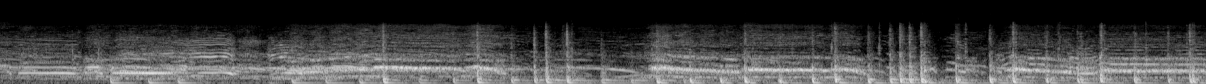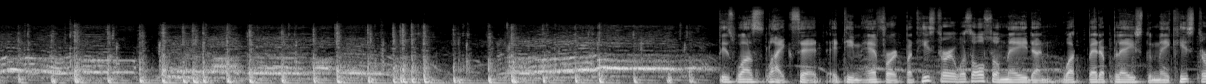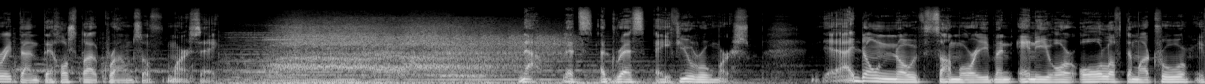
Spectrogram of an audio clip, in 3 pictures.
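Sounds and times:
large crowd of football ultras cheering and chanting in unison at night: 0:00.0 - 0:19.2, 0:20.1 - 0:32.7
rhythmic shouts of crowd: 0:00.0 - 0:19.2, 0:23.9 - 0:31.0
speech: 0:19.3 - 0:27.3, 0:29.3 - 0:36.1.

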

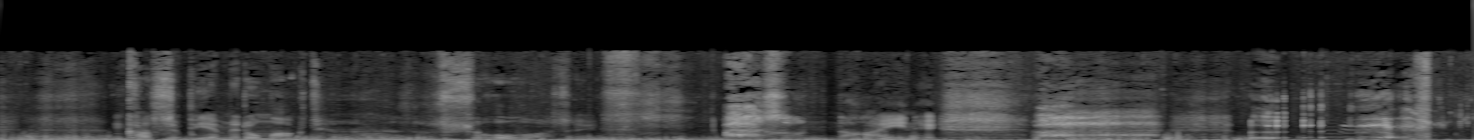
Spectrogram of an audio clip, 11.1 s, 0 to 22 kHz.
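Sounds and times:
speech: 0:01.0 - 0:10.8
loud drawn-out throaty gurgling burps: 0:09.4 - 0:10.8.

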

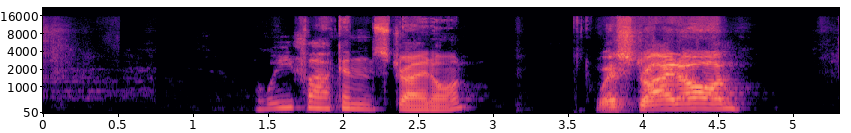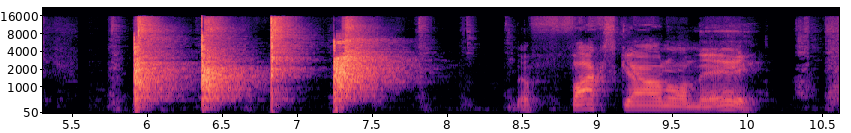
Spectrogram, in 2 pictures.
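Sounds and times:
speech: 0:01.4 - 0:02.9, 0:03.7 - 0:04.8, 0:08.5 - 0:10.6
hand claps: 0:05.9 - 0:08.0.

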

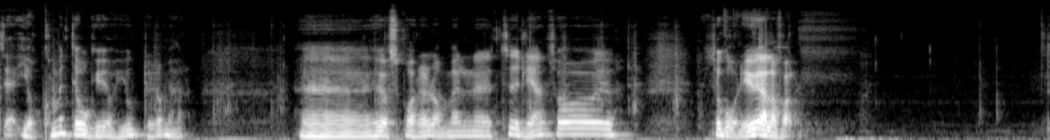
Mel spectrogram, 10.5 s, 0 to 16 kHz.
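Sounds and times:
speech: 0:00.0 - 0:01.9, 0:03.0 - 0:06.4, 0:07.1 - 0:08.1
computer mouse clicking: 0:01.4 - 0:03.0, 0:04.9 - 0:07.2, 0:08.5 - 0:10.4.

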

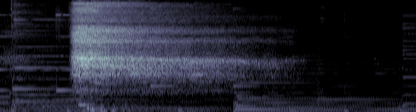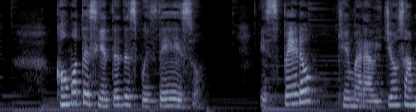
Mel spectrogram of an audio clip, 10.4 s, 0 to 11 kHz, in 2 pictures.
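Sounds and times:
slow deep exhale during a guided breathing exercise: 0:00.9 - 0:04.0
speech: 0:05.9 - 0:07.8, 0:08.4 - 0:10.3.

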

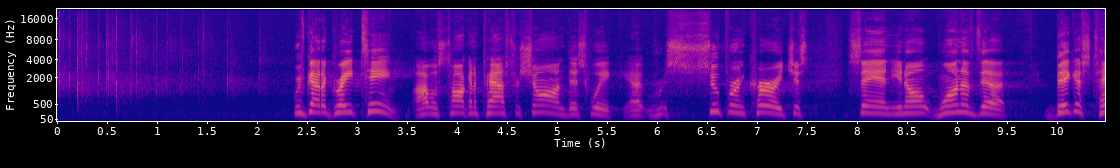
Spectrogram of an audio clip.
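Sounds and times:
church audience clapping: 0:00.0 - 0:02.6
speech: 0:02.4 - 0:10.4.

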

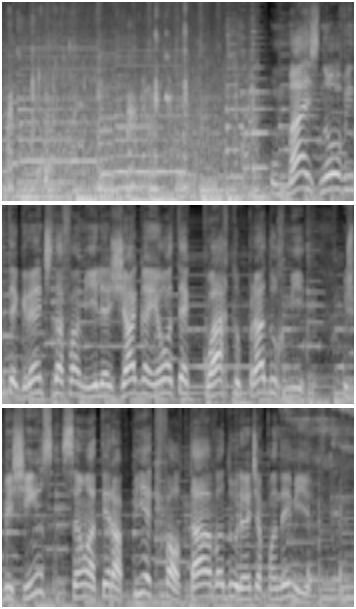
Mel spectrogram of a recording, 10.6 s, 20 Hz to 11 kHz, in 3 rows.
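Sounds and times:
pet duck quacking at a family home: 0:00.0 - 0:02.6
speech: 0:02.9 - 0:10.5.

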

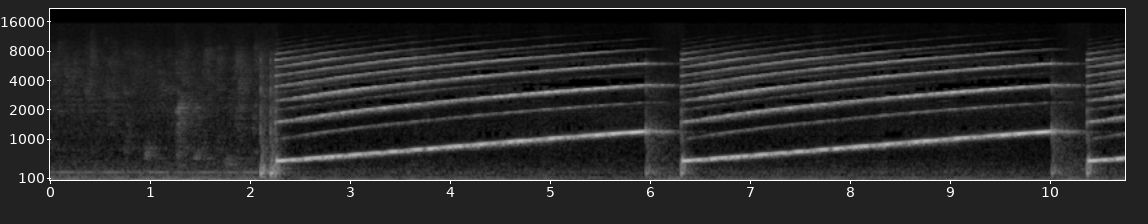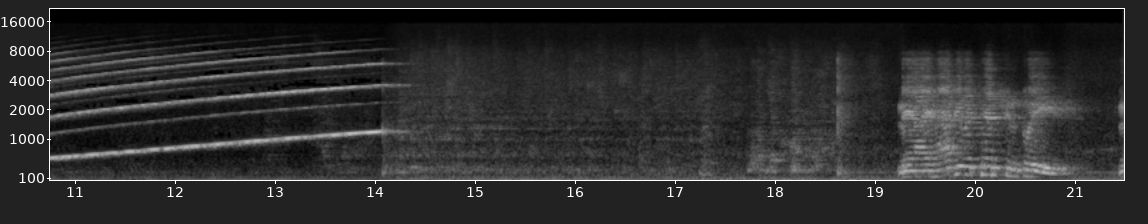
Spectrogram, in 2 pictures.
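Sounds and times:
fire alarm rising whoops in Love Park, Philadelphia: 0:02.2 - 0:14.8
man speaking: 0:19.2 - 0:21.4.

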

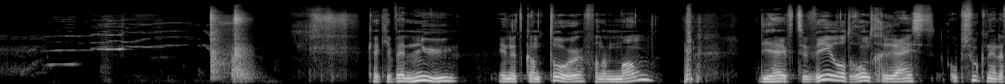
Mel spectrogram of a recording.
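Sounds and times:
door hinges creaking: 0:00.0 - 0:02.8
speech: 0:03.7 - 0:07.0, 0:07.6 - 0:10.0.

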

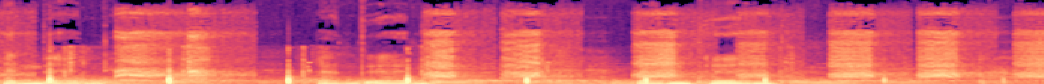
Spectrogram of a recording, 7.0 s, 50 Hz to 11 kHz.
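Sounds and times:
speech: 0:00.1 - 0:01.1, 0:02.2 - 0:03.1, 0:04.5 - 0:05.4
raven cawing: 0:00.7 - 0:02.1, 0:02.8 - 0:06.9.

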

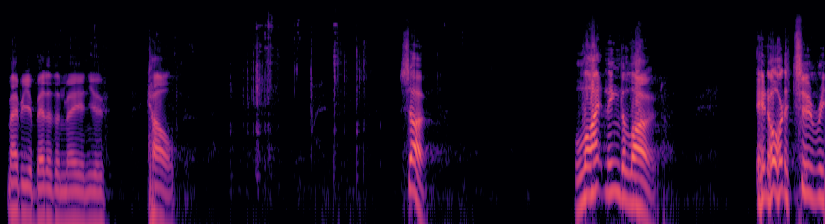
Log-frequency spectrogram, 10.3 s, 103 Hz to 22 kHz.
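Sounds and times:
speech: 0:00.1 - 0:02.3, 0:05.0 - 0:05.4, 0:07.2 - 0:08.3, 0:09.5 - 0:10.3
many sets of keys jangling across a room: 0:00.6 - 0:06.5.

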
